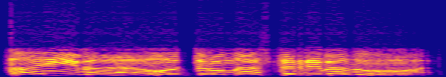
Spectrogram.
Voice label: player killed enemy, mood med, speech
